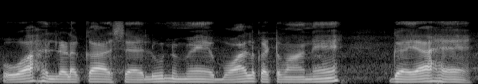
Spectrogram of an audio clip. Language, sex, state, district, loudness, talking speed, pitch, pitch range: Hindi, male, Jharkhand, Ranchi, -20 LUFS, 100 wpm, 120 Hz, 115-130 Hz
